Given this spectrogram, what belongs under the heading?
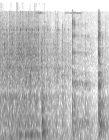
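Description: A sewing machine stitches pants fabric near the elastic, a steady close mechanical whir with a few short bursts of faster stitching.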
